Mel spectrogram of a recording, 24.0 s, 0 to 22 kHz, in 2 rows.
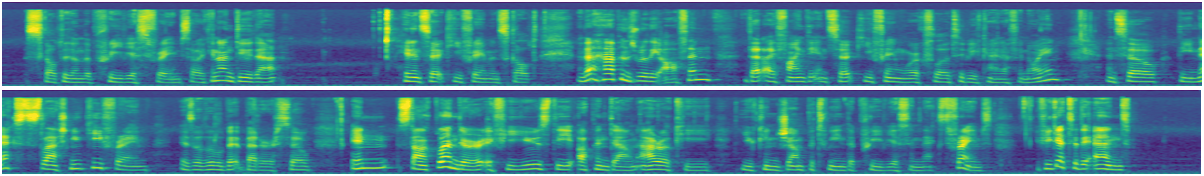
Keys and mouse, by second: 2.3 ctrl+z, 3.6 click, 4.5 click, 16.9 Down, 17.0 Down, 18.0 Up, 18.5 Down, 18.9 Down, 19.3 Up, 19.5 Up, 20.0 Down, 20.2 Down, 21.1 Up, 21.3 Up, 21.8 Down, 22.4 Down, 22.8 Down.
